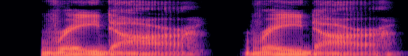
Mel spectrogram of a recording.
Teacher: si yo fuera estadounidense yo pronunciaría la r después de la vocal sería radar radar pero como yo soy británico no pronunciamos r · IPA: /reidaːʳ/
